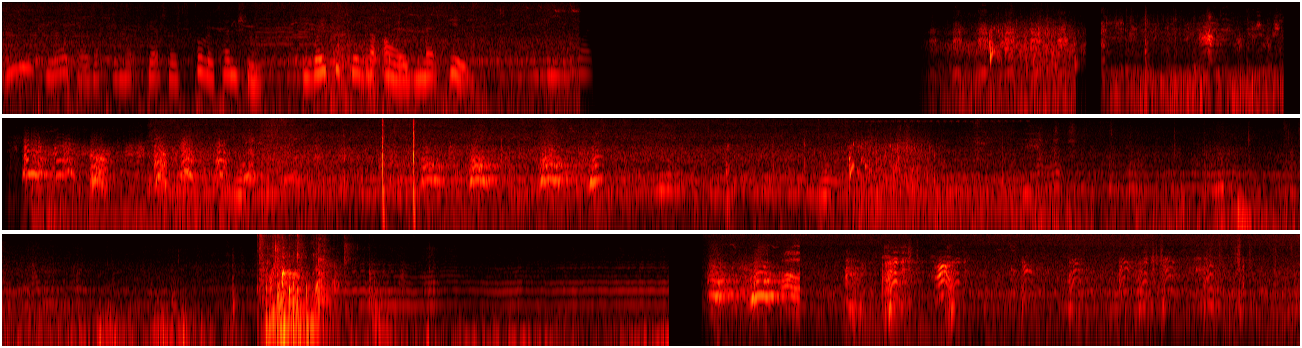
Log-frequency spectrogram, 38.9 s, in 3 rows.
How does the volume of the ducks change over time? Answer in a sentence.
The loudness of the ducks goes down.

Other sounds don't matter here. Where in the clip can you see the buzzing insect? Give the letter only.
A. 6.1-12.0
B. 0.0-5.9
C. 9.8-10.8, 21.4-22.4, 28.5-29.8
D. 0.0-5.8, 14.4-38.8
D.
